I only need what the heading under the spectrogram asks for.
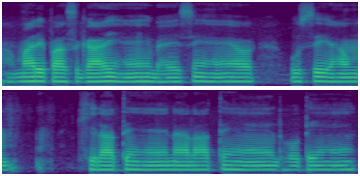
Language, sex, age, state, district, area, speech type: Hindi, male, 30-45, Uttar Pradesh, Ghazipur, rural, spontaneous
